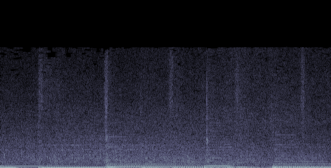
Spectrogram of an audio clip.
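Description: Classical guitar playing slow, held notes over the wash of ocean waves on a beach.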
